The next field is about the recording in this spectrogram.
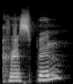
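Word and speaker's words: Crispian: name is Crispen pronounced Crispen Crispen it has an A in it somewhere it I don't care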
